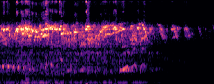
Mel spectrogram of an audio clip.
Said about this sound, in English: The birds.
